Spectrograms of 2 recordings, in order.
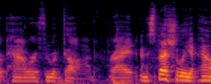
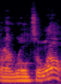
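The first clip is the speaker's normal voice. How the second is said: normal talking voice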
